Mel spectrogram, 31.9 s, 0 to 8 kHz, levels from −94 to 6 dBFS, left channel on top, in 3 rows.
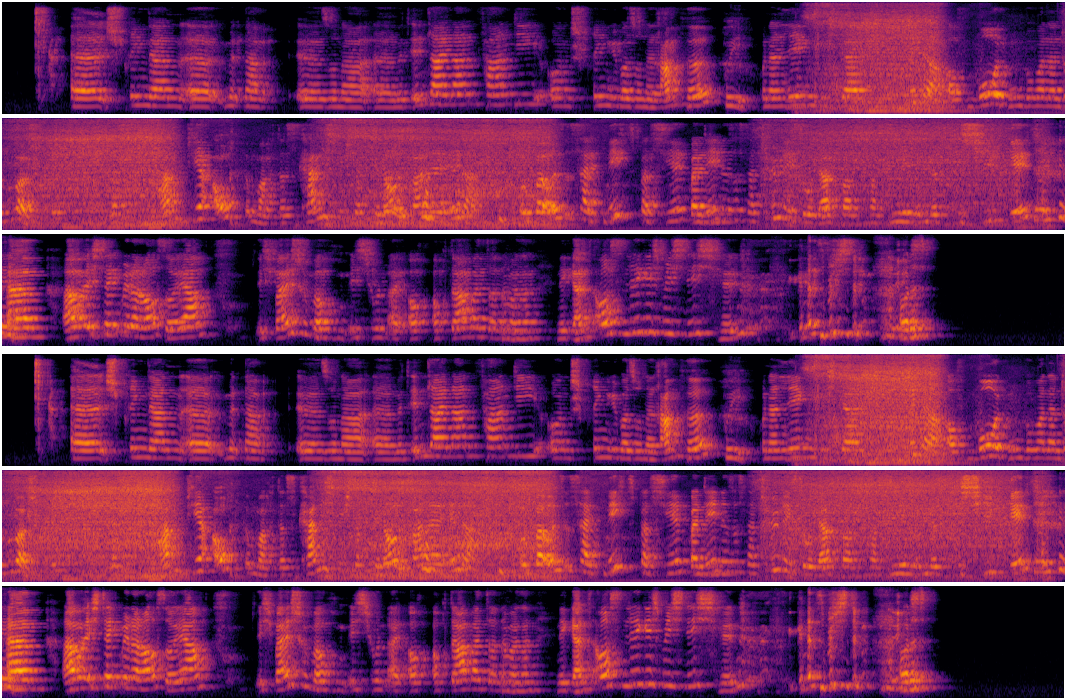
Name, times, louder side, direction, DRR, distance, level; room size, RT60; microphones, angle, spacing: voice 1, 0.7-2.6 2.9-7.3 7.6-23.5 23.8-26.5 26.8-28.9 29.2-29.7 30.1-30.2, right 2 dB, 70° right, 2 dB, 6.4 m, -28 dB
sound 1, 7.9-9.8 10.6-17.0 18.1-21.1, right 6 dB, 30° right, 0.9 m, -28 dB
voice 2, 14.4-15.3 17.7-17.9 19.5-19.9 20.9-21.4 26.3-26.6 28.9-29.1 29.6-29.7 30.0-30.5, equal, 5° right, 1 dB, 2.2 m, -31 dB
20.5 x 8.9 x 2.8 m, 0.33 s
head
